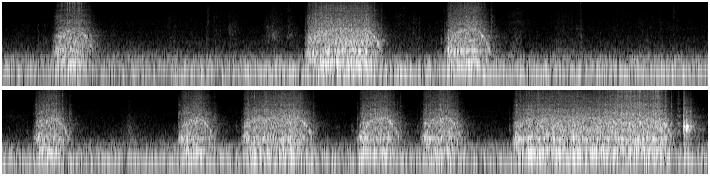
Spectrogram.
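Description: A sewing machine stitches coverall sleeves in a series of short and longer whirring runs separated by quiet pauses, fairly close and alone.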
